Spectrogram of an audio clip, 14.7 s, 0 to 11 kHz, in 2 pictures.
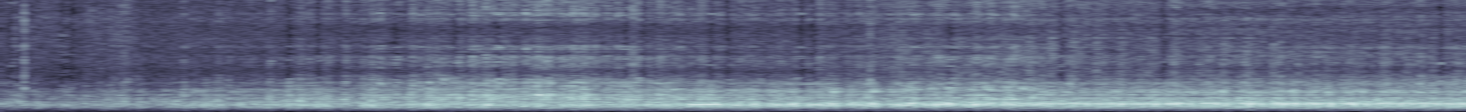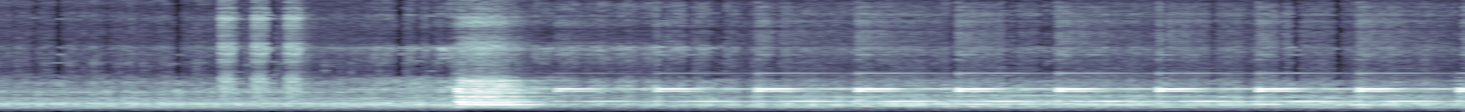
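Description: Soundtraxx Econami sound decoder in an HO scale GP7 playing diesel locomotive sounds through its small speaker; the engine sound builds over the first few seconds as the model pulls away. About ten seconds in a horn sounds: still the decoder's five-chime horn, because the new horn setting has not taken. After it a bell rings at a steady pace.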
